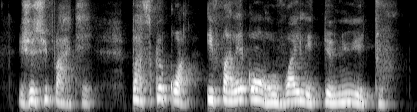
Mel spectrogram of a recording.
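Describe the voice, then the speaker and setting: Her tone animated, a woman speaks in a somewhat breathy voice. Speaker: business coach and live streamer. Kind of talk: live stream talk. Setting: live stream on social media.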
